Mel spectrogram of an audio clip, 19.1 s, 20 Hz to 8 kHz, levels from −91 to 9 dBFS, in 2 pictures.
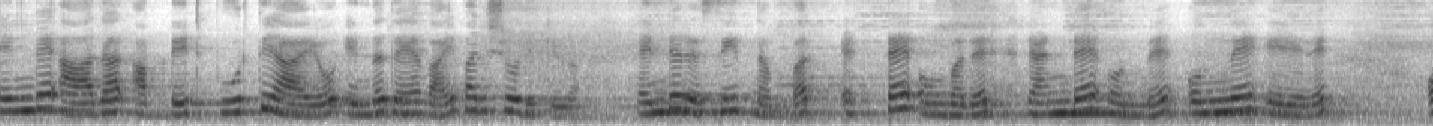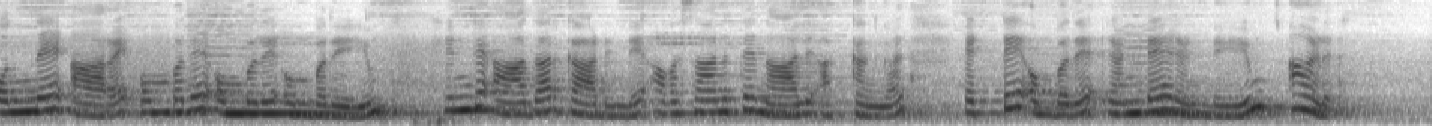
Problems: background sounds at intervals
